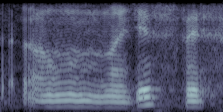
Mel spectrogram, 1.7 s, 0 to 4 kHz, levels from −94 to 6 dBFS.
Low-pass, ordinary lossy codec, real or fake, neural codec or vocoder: 3.6 kHz; none; fake; codec, 16 kHz, 4 kbps, FreqCodec, larger model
